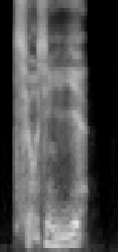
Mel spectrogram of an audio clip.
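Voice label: "小心翼翼", Mandarin Chinese; HSK6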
